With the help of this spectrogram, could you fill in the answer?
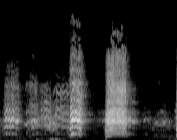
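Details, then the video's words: Corellas screeching in an Australian forest, with nasal squawks leading to two very loud, harsh, broad screeches separated by short quiet gaps and a further call cut off at the end. "WILD PARROTS sound - Australia nature - Corella bird in forest"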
